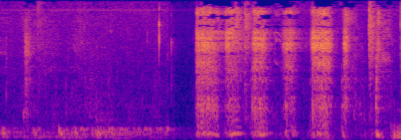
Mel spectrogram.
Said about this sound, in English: over here eating a bag of chips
